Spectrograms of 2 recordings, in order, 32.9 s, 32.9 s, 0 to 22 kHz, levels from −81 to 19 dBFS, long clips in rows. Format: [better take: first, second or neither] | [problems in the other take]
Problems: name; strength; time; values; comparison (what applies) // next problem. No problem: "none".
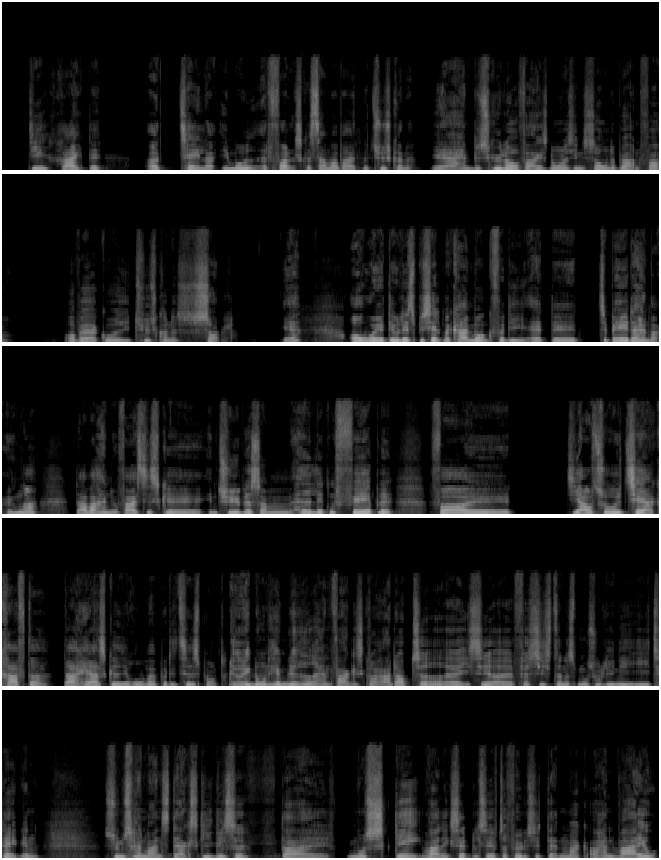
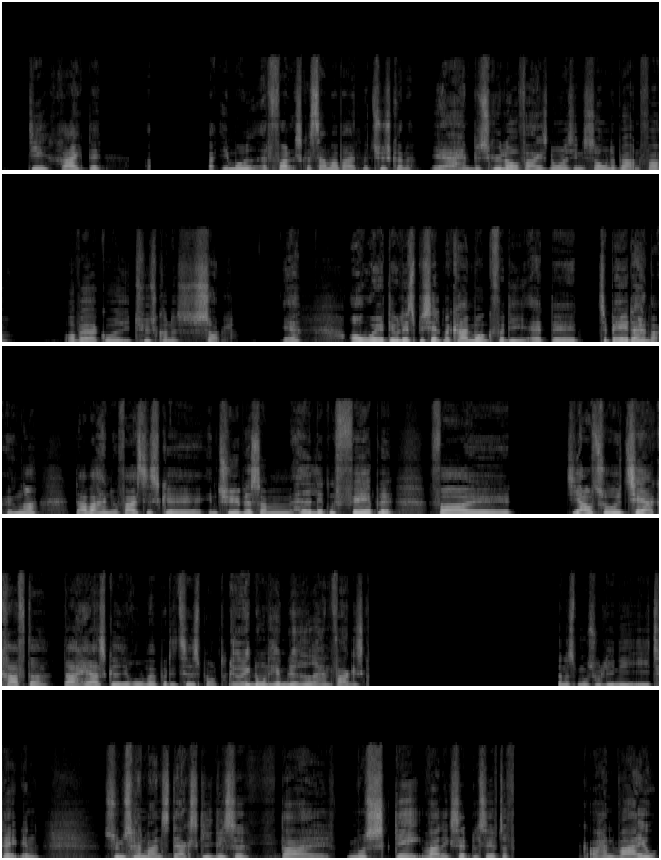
first | audio cutting out; at 1.5 s for 0.5 s, at 23 s for 2 s and at 31 s for 0.5 s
